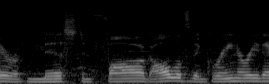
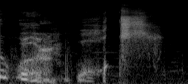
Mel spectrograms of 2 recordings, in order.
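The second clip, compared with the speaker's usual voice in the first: loud, muffled, almost croaked creature voice; 11 semitones higher, 5 dB louder than usual. A dragon crawls from the tower and speaks: muffled, croaked voice. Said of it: "muffled, almost croaked voice".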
